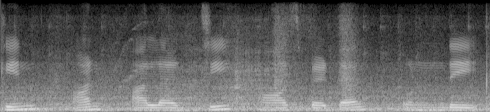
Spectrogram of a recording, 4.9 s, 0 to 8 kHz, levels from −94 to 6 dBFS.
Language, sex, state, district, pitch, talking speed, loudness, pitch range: Telugu, female, Andhra Pradesh, Sri Satya Sai, 190 Hz, 60 wpm, -16 LUFS, 175-215 Hz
